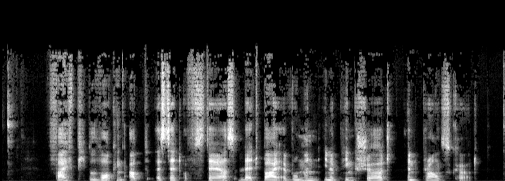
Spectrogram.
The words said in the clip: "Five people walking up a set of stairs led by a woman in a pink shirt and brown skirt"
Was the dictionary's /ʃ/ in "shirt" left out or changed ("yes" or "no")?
no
